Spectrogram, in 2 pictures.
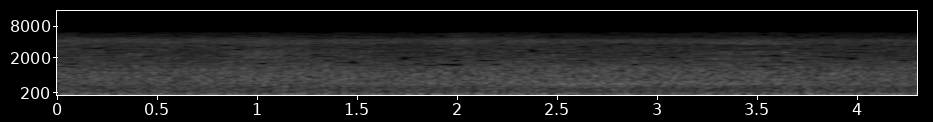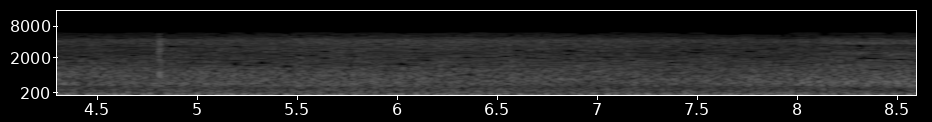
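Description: Steady rushing background noise with no distinct source, strongest in the low end, with one faint click about five seconds in.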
